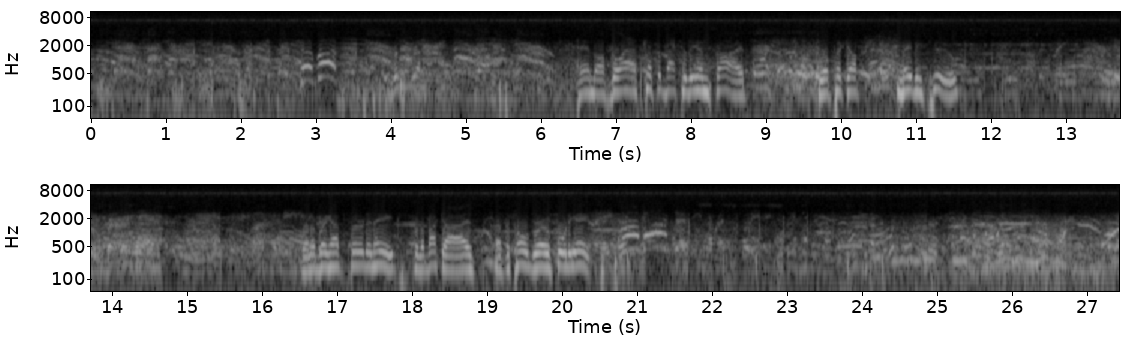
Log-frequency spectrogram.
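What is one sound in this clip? A crowd cheers and shouts from the stands.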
